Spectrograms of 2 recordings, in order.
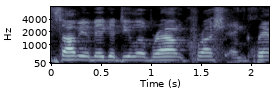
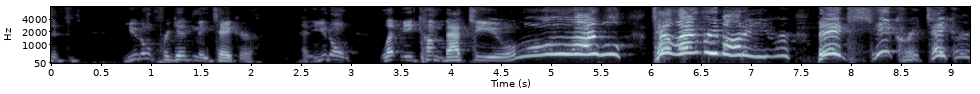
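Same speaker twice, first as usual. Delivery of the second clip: very loud, high, sing-song, swooping, drawn-out I; 7 semitones higher, 9 dB louder than usual. Retelling a wrestling manager's threat to a wrestler: Paul Bearer voice. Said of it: "Paul Bearer impression".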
